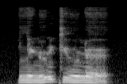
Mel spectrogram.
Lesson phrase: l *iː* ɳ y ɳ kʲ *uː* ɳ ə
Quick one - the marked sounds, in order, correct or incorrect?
incorrect, correct

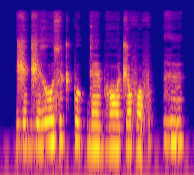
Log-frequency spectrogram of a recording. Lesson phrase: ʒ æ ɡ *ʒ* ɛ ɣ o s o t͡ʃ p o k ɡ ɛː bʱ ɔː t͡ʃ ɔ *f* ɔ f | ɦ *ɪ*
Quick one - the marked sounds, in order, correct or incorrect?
correct, correct, incorrect

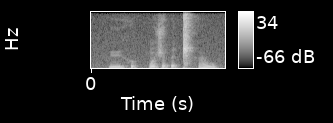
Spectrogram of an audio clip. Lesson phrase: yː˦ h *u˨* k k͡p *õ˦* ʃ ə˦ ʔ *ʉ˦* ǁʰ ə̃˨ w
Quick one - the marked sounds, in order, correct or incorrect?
correct, correct, incorrect

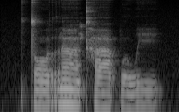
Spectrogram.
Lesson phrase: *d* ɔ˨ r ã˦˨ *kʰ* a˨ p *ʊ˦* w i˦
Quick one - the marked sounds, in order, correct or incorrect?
incorrect, correct, incorrect

